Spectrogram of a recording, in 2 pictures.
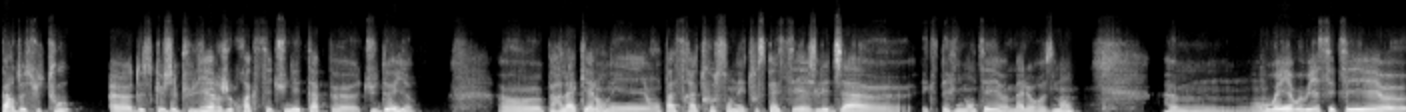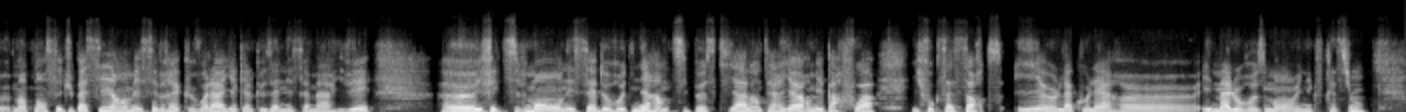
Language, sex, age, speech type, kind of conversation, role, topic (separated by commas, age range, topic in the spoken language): French, female, 30-34, conversation, unstructured, none, Pourquoi certaines personnes se mettent-elles en colère après une perte ?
